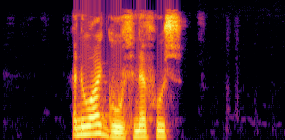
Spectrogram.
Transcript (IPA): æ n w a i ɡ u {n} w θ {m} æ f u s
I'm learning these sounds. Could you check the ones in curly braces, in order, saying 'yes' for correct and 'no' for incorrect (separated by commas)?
no, no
